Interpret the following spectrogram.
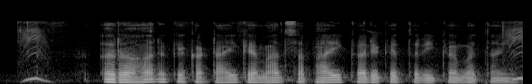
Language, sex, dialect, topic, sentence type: Bhojpuri, male, Southern / Standard, agriculture, question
